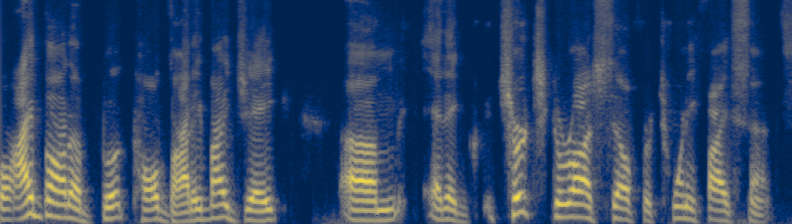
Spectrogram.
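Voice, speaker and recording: This man has a normal speaking voice, fairly high in pitch with ordinary variation, delivered at a fairly slow pace in a dry, close sound with no echo. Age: 60s. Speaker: fitness entrepreneur and author. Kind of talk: interview conversation.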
